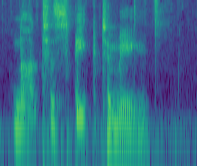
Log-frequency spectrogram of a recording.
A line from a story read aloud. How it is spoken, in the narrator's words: said Pandora, sobbing anew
